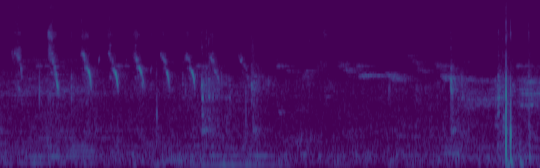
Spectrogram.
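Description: Kecial kuning white-eye singing a fast run of high, downslurred chirps, about five a second, for the first two seconds, then a few softer calls. A single sharp knock near the end.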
